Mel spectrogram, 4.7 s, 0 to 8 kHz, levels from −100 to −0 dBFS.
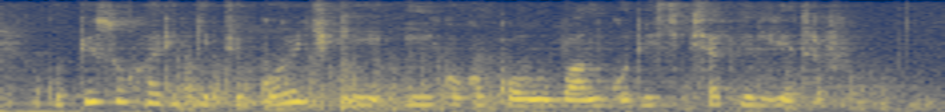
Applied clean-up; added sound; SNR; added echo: none; Thunder; 10 dB; reverberation time 0.5 s.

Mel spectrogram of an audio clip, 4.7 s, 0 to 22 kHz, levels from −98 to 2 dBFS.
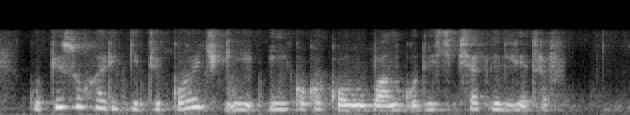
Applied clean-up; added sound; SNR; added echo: neural separator model SepFormer DNS4.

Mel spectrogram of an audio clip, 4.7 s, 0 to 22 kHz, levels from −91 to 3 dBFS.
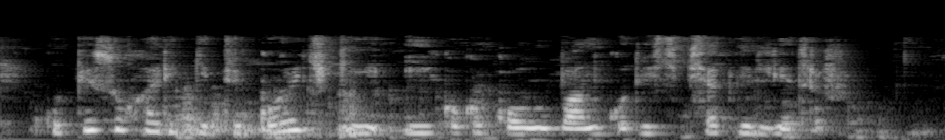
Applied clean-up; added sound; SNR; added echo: classical method WPE with log-MMSE.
